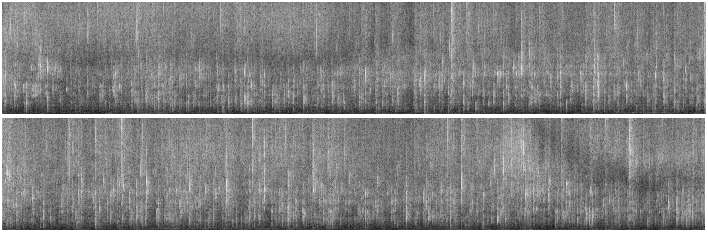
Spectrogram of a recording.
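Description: Chicken drumsticks and thighs frying in hot oil in a pan: a steady sizzle with dense, constant crackling pops.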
